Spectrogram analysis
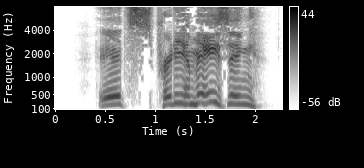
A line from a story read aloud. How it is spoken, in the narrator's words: I shouted down to my wives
